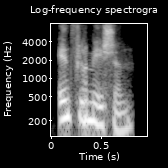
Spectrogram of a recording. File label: "inflammation", Indian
